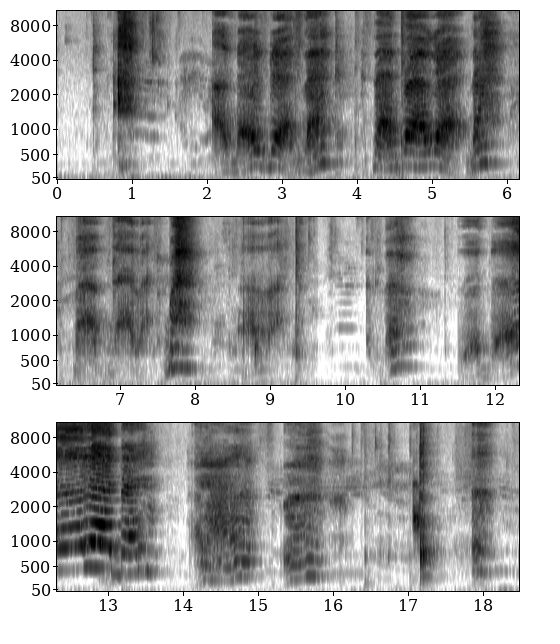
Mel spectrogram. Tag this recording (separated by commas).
Speech, Human voice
